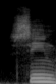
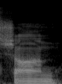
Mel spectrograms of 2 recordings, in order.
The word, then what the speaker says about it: Sean: Seen Bean Sean Pan.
